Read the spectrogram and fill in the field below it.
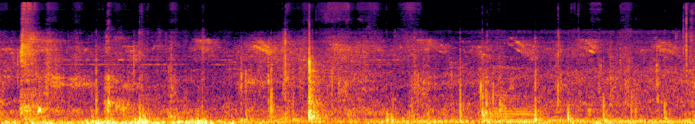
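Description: A calf's hooves clop in uneven steps as it is untied and led away in a village yard, close but soft over background outdoor noise, with a faint voice.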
